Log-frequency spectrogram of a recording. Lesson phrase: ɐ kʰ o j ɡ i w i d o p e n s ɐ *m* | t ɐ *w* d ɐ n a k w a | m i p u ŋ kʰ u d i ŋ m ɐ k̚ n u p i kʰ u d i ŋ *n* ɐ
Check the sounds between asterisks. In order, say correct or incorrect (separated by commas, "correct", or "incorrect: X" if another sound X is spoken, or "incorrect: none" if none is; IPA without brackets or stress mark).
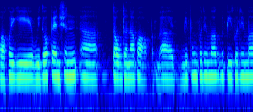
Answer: incorrect: n, correct, incorrect: m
